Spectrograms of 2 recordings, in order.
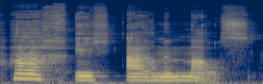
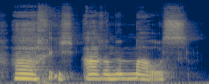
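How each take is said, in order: First: Lamenting. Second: Slow, high wailing little mouse; drawn-out whimpering complaint; lamenting. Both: A narrator's reading. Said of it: "klagte sie".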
